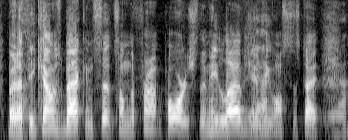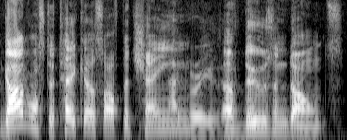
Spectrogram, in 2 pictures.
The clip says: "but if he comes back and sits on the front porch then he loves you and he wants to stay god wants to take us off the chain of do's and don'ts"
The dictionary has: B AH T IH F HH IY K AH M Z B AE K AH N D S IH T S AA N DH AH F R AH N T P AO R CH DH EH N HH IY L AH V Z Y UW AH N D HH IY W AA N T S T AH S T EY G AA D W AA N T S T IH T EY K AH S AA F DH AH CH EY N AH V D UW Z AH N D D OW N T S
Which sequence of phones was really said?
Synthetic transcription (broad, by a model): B AH T IH F HH IY K AH M Z B AE K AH N S IH T S N DH AH F R AH N P AO R CH DH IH N IY L AH V Z Y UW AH N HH IY W AA N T S T AH S T EY G AA D W AA N T S T IH T EY K AH S AA F DH AH CH EY N AH V D UW Z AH N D D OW N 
